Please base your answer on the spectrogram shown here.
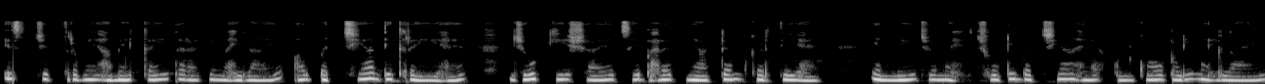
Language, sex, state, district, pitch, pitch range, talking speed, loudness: Hindi, female, Uttarakhand, Uttarkashi, 210 Hz, 195-225 Hz, 140 wpm, -19 LUFS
